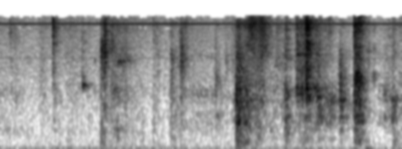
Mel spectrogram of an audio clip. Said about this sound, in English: I can hear the tap dripping. Oh dear! Drip, drip, drip.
